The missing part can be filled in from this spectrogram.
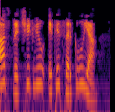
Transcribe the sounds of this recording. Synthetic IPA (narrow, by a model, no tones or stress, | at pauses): at͡spɾekɕʰiʈʋjuːet̪ʰesəɾkʋuja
